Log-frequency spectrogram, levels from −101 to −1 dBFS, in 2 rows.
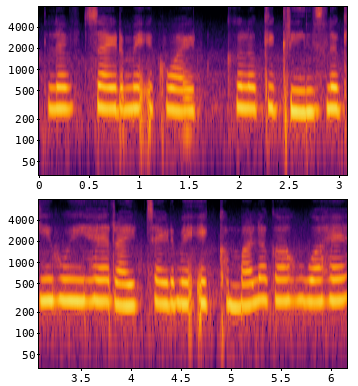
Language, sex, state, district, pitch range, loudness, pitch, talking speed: Hindi, female, Bihar, Gopalganj, 265-290 Hz, -20 LUFS, 280 Hz, 175 wpm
